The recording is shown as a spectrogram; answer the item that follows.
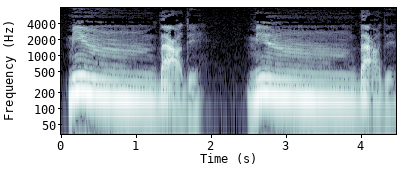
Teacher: مثالی که گفتم این بود، من بعده، که به این ترتیب این شکلی خواهد شد، من بعده، من بعده. صدام از بینی اومد، لبهام رو حالا شما عزیزان نمیبینید، یک مقدار بسیار کمی باز گذاشتم. قبلی ها مثلا میگفتن که به اندازه یک برق کاغذ نازو که بتونه از بین لب رد بشه، و دو حرکت کشش دادم و عرضم بزرگون که به این ترتیب غنه اقلاب رو آوردم.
